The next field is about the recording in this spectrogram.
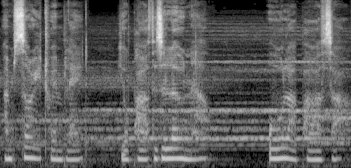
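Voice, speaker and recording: An actress playing an eerie blind seeress in a video game, grave and gentle, speaking in a breathy half-whisper with solemn foreboding. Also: female voice, medium pitch, flat delivery, normal speed, natural voice. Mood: solemn, tender. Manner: solemn, prophetic. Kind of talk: video game cutscene dialogue. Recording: music behind the voice.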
